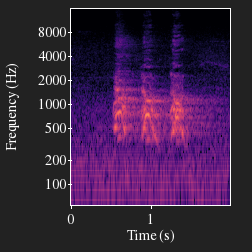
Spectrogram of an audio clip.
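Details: Three quick barks, evenly spaced about a third of a second apart, from a neighbor's dog recorded on 13 November 2020, against low steady background hum.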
